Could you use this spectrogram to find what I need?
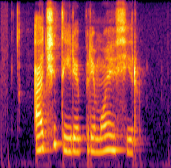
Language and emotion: Russian, neutral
